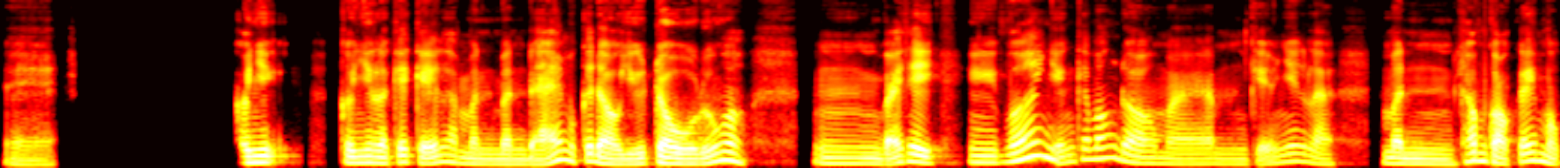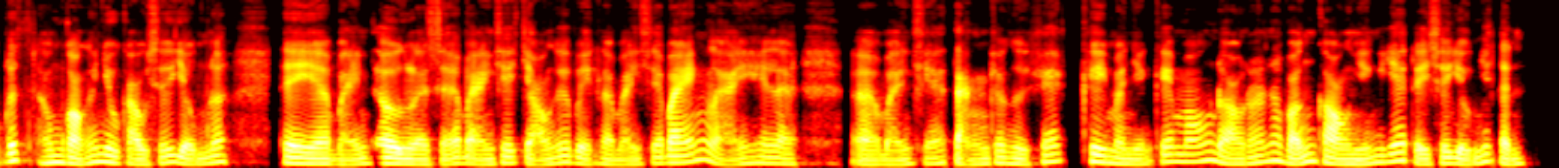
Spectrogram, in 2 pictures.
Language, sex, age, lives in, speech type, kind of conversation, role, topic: Vietnamese, male, 30-34, Vietnam, conversation, podcast, host, Bạn làm gì để tránh đồ đạc cứ tích tụ mãi?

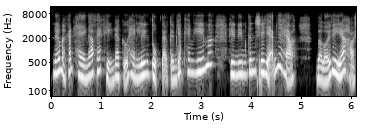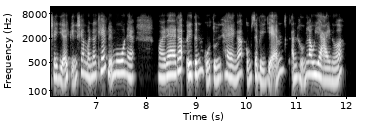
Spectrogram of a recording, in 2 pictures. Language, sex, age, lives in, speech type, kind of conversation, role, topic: Vietnamese, female, 25-29, Vietnam, read, expert-assistant, expert, Khi có tin đồn về khan hiếm hàng hóa, giá tăng ngay lập tức – liệu điều này phản ánh thực tế hay chỉ là hiệu ứng tâm lý?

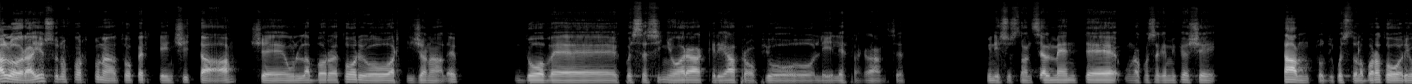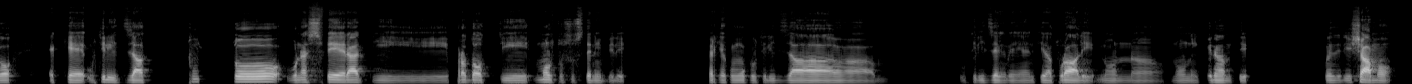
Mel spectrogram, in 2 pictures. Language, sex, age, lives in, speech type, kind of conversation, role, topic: Italian, male, 25-29, Italy, conversation, podcast, guest, Qual è un accessorio che ti rappresenta senza bisogno di parole?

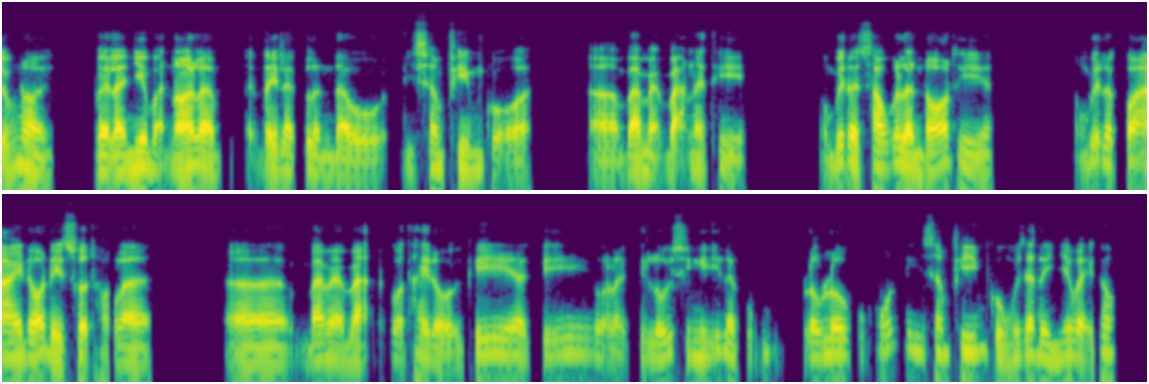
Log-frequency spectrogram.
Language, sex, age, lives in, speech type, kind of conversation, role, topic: Vietnamese, male, 35-39, Vietnam, conversation, podcast, host, Bạn có kỷ niệm nào về những lần xem phim cùng gia đình mà bạn nhớ mãi không?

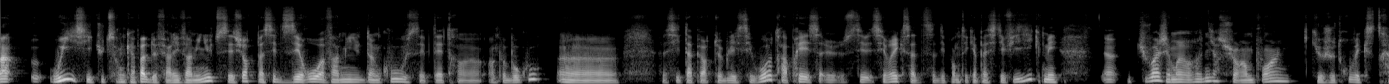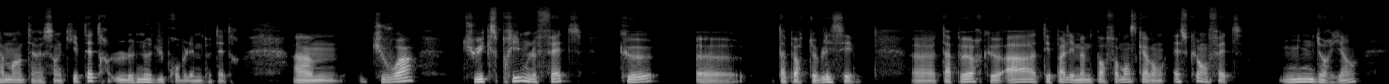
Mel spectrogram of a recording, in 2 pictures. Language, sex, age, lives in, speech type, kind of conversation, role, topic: French, male, 35-39, France, conversation, advice, advisor, Comment reprendre le sport après une longue pause quand on ne sait pas par où commencer ?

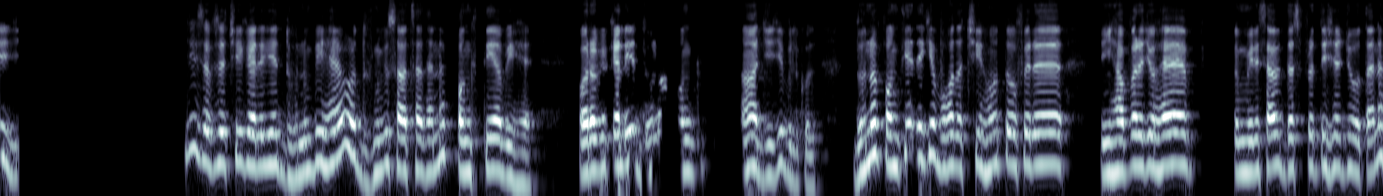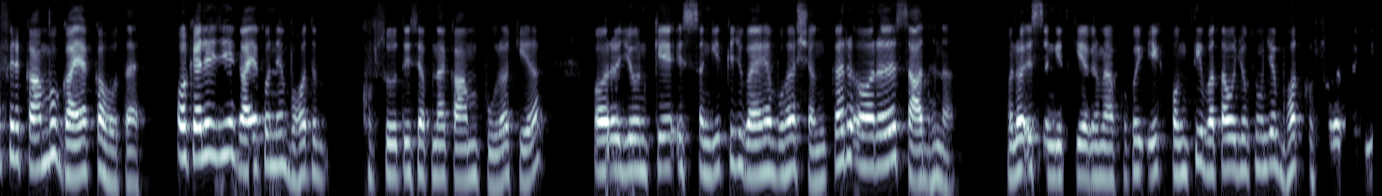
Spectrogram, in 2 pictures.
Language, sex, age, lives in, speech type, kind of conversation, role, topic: Hindi, male, 20-24, India, conversation, podcast, guest, ऐसा कौन-सा गाना है जो आपको हर बार भावुक कर देता है और क्यों?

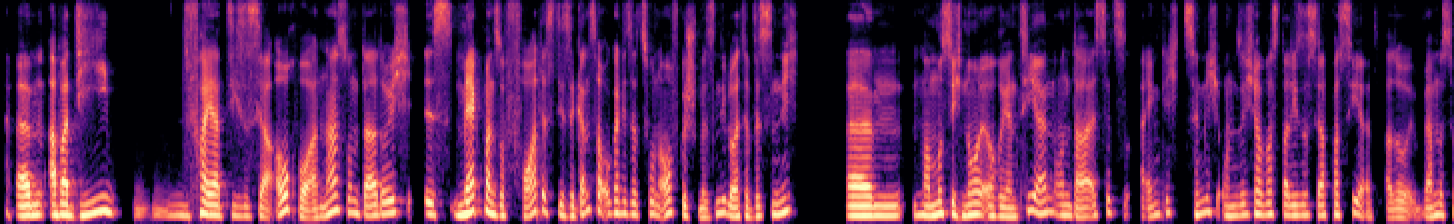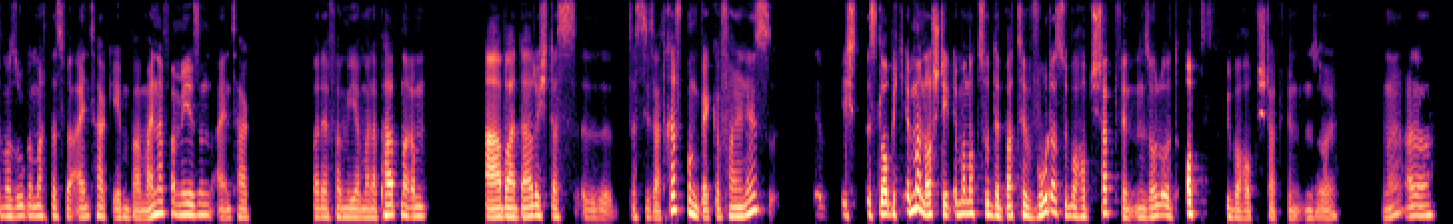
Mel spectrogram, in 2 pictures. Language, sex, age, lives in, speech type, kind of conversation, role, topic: German, male, 30-34, Germany, conversation, podcast, guest, Wie feiert ihr bei euch besondere Anlässe wie Hochzeiten oder Geburtstage?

